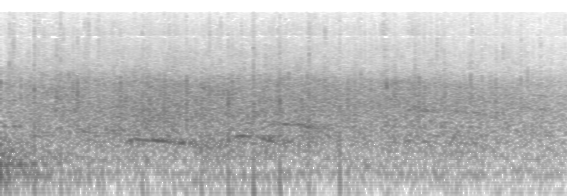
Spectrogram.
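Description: Steady applause from a group, dense overlapping claps sustained at an even, fairly loud level for several seconds, with a faint murmur of voices underneath.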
